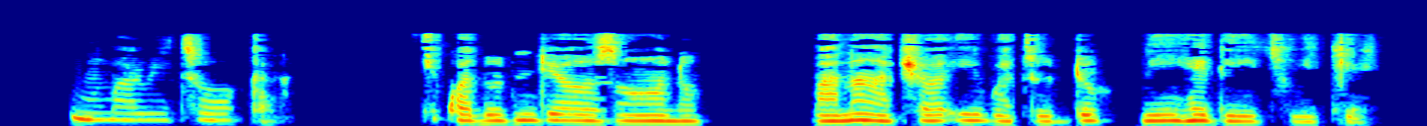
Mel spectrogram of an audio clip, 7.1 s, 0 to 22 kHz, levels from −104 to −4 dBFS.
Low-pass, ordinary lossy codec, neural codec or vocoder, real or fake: 7.2 kHz; MP3, 32 kbps; none; real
